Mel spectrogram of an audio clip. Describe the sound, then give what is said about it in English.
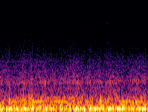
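A steady, low road rumble fills the whole stretch as a car cruises in heavy Sunday highway traffic in Lancaster County on a nice day, heard from inside, with constant engine and tire drone and no talking. “There, he just passed two more on his shoulder.”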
